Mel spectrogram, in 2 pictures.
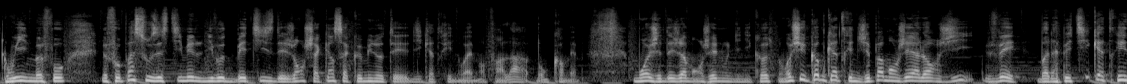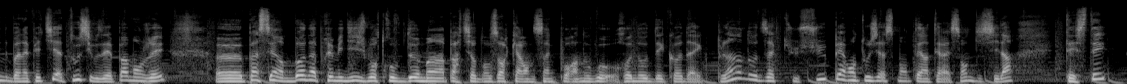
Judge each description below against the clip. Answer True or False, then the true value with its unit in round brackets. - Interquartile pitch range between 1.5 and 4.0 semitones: True (3.5 semitones)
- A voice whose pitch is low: False (155 Hz)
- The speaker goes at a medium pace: False (225 wpm)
